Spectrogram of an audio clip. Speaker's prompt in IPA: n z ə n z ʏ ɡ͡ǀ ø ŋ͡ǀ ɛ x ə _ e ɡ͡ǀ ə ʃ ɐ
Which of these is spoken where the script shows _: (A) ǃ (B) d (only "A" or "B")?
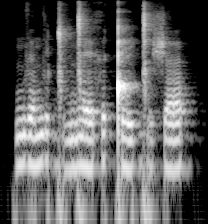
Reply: A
